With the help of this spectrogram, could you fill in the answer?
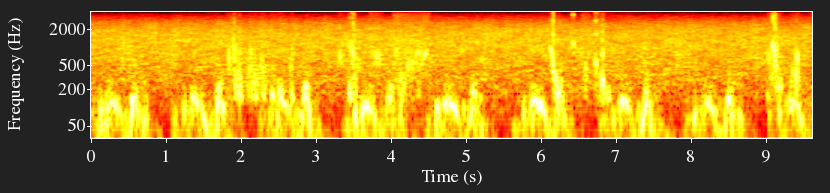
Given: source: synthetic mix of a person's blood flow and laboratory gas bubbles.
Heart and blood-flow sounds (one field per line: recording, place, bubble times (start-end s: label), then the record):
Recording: Doppler ultrasound of blood flow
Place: precordium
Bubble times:
1.81-2.36 s: bubbles
2.38-2.59 s: bubbles
2.64-2.72 s: bubbles
3.30-3.61 s: bubbles
3.71-3.91 s: bubbles
4.01-4.53 s: bubbles
6.10-6.26 s: bubbles
6.41-6.46 s: bubbles
6.54-6.67 s: bubbles
6.69-6.96 s: bubbles
9.00-9.23 s: bubbles
9.31-9.48 s: bubbles
From the record:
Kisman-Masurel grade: 233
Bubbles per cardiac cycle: several, 3 to 8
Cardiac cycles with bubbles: 50 to 99%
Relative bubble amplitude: loud (0.450 to 0.775)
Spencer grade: 3 (all of the cardiac periods contain showers or single bubble signals, but not dominating or overriding the cardiac motion signals)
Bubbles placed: only in the low amplitude regions of the cardiac cycle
